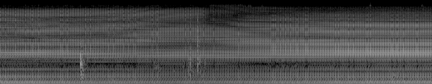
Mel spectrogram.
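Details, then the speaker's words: Old high-school DIY amplifier on bench speakers, first power-up in years: constant low buzz with a hard edge that persists even with power off. Ground loop hum, traced to a broken RCA cable. "that's never cool you know what I think I know what the problem is I think I got a uh a ground issue because it's making that noise even with the uh power off"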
